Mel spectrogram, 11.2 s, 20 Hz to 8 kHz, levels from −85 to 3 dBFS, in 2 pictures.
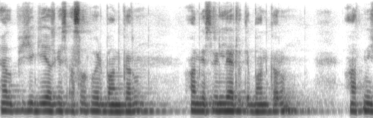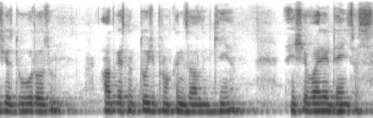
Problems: none marked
